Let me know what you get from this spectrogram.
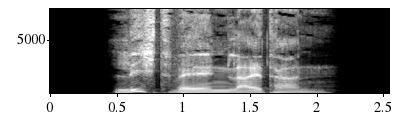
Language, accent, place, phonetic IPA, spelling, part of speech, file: German, Germany, Berlin, [ˈlɪçtvɛlənˌlaɪ̯tɐn], Lichtwellenleitern, noun, De-Lichtwellenleitern.ogg
- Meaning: dative plural of Lichtwellenleiter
